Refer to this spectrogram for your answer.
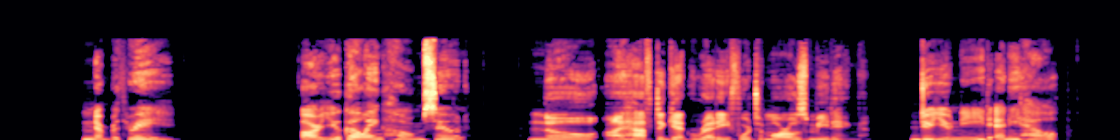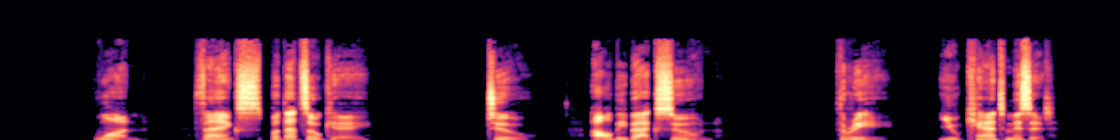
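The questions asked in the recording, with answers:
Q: Do you need any help?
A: 1: Thanks, but that's okay.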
